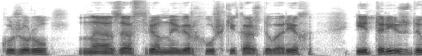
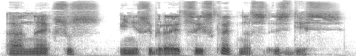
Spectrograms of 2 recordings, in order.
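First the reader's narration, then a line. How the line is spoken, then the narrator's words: Soft. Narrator (Russian): мягко ответил Джонатан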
